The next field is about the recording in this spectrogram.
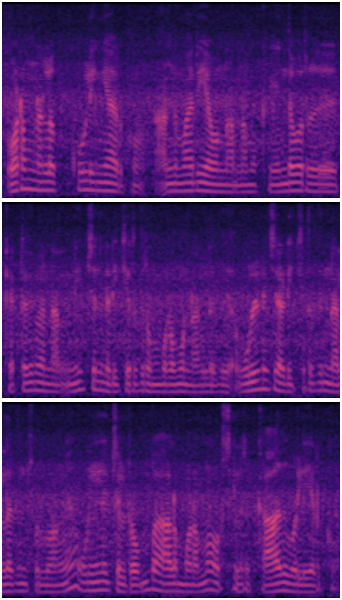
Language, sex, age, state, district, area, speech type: Tamil, male, 18-30, Tamil Nadu, Namakkal, rural, spontaneous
